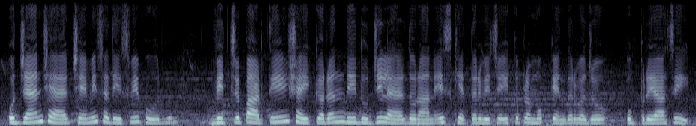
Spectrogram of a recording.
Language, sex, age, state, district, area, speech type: Punjabi, female, 18-30, Punjab, Ludhiana, rural, read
